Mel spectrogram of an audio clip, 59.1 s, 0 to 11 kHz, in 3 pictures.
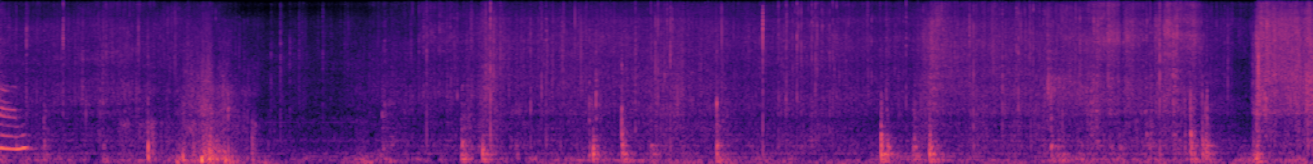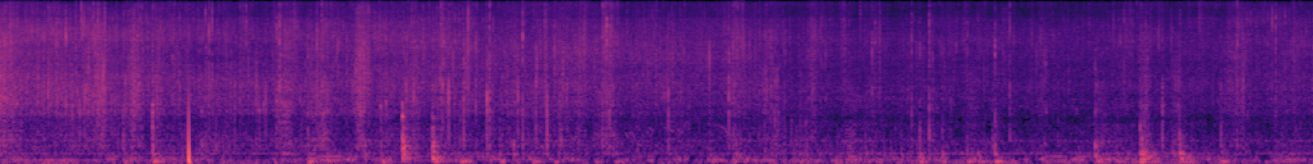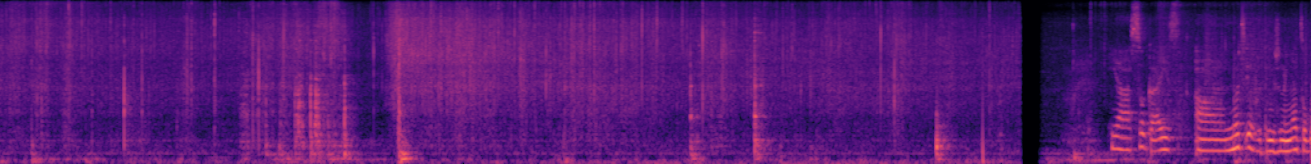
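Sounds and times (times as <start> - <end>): egg and bread sizzling in a pan: 0.0 - 54.8, 55.8 - 59.0
plastic spatula scraping a pan: 13.6 - 18.2, 30.6 - 45.6.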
